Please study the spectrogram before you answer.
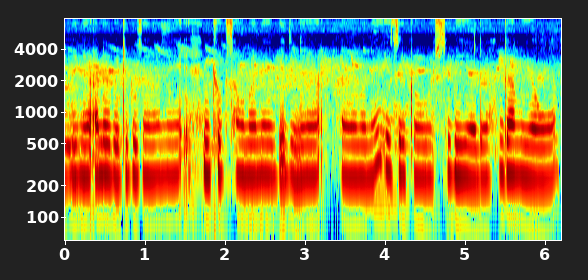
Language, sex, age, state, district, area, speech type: Bodo, female, 18-30, Assam, Baksa, rural, spontaneous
